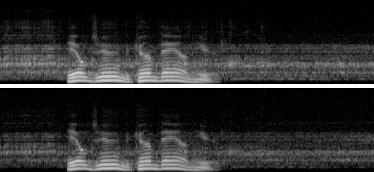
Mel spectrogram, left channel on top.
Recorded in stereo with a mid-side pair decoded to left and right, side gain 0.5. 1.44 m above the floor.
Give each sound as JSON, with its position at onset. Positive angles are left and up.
{"t": 0.7, "sound": "a man speaking", "azimuth_deg": 30, "distance_m": 0.6}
